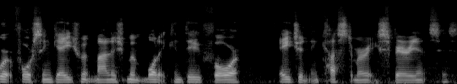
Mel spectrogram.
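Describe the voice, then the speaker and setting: With a West Country accent, a man talks at a fairly quick pace in a fairly low, bright and sharp voice, his intonation monotone and flat, the sound dry and close with no echo. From South West England, Bristol. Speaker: sales engineering manager, panelist. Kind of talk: live panel webinar.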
